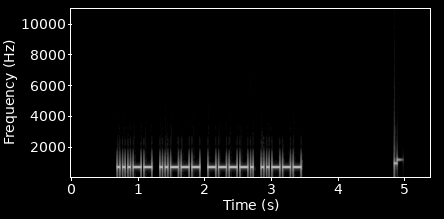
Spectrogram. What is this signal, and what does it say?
Morse code, heard as a keyed tone, about 30 wpm, 700 Hz. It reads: 3292
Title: Numbers - 4-Digit 30wpm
